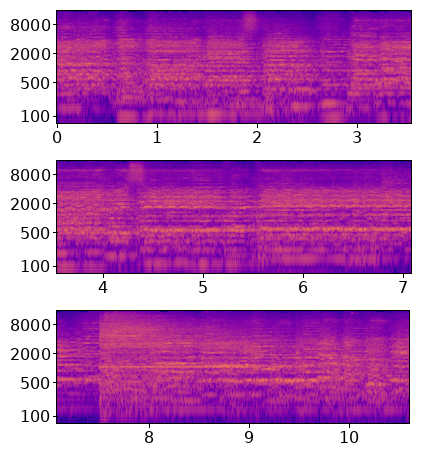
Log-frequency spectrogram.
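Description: Symphony orchestra playing with singing voices over it; the music changes abruptly to a new passage about seven and a half seconds in.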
